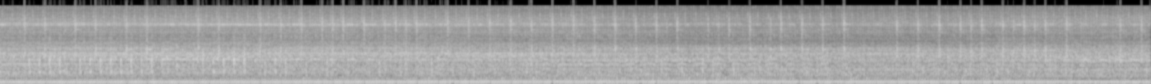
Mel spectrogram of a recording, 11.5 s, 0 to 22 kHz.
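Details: Renault F4R engine at idle: steady metallic knock about two to three per second over busy top-end ticking; owner hears a valve and something like a connecting rod bearing, source unconfirmed.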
